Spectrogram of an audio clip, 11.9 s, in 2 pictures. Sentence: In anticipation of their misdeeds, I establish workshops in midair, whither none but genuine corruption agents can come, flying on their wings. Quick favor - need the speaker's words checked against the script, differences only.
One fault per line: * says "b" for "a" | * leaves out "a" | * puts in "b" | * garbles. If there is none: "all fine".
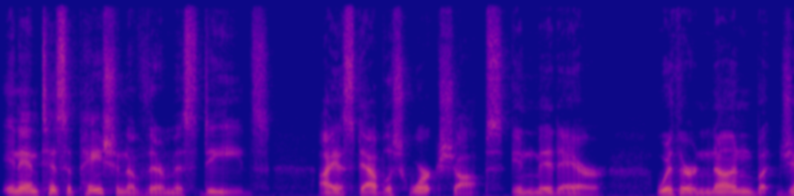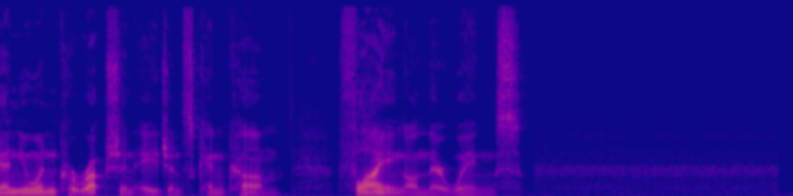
all fine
